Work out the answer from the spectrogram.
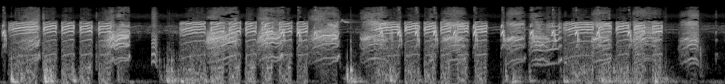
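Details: Small birds calling in alarm, frightened at the sight of an owl: dense, high, rapid chattering bursts of wavy notes, broken by short pauses roughly every second, with many birds calling together.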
